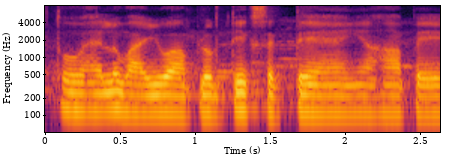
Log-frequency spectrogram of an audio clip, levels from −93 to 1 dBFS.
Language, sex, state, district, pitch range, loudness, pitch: Hindi, male, Chandigarh, Chandigarh, 110-125 Hz, -16 LUFS, 115 Hz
